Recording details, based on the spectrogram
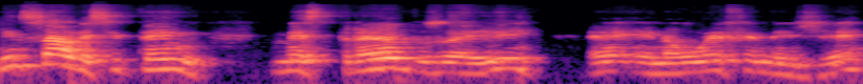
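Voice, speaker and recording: A man speaks with a Cuban accent. His tone is bright and sharp. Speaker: engineering professor. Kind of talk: closing remarks at a webinar. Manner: halting, many fillers.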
